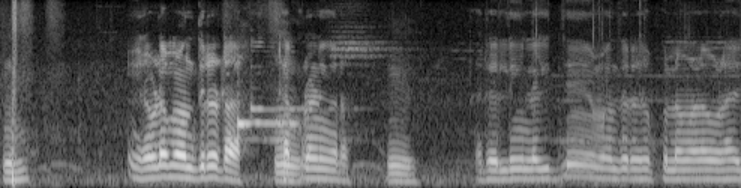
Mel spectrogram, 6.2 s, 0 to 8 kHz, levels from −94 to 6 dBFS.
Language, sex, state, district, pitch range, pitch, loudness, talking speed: Odia, male, Odisha, Khordha, 145-165 Hz, 155 Hz, -19 LUFS, 135 wpm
